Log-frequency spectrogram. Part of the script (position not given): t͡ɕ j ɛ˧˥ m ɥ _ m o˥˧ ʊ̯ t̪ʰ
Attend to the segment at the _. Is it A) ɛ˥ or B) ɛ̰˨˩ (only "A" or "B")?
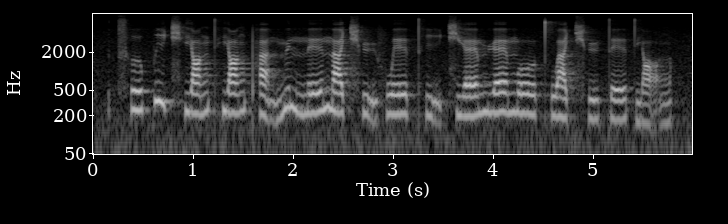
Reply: A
